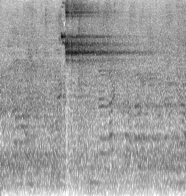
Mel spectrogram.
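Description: A basketball bounces once on the hardwood court about a second in, a sharp knock with a short high ringing after it, over voices echoing in a large gym.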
